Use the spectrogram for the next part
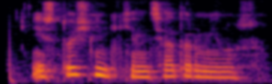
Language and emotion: Russian, neutral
